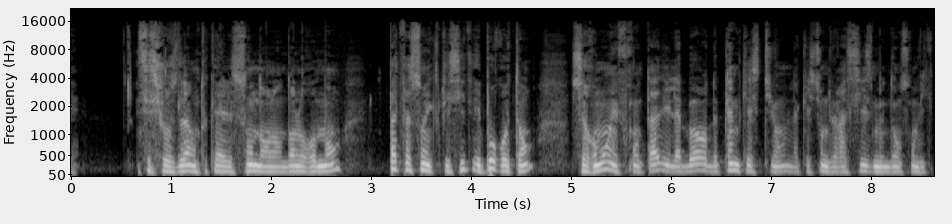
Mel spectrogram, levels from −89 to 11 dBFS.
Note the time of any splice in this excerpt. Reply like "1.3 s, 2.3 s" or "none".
none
